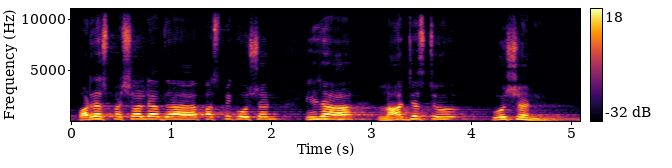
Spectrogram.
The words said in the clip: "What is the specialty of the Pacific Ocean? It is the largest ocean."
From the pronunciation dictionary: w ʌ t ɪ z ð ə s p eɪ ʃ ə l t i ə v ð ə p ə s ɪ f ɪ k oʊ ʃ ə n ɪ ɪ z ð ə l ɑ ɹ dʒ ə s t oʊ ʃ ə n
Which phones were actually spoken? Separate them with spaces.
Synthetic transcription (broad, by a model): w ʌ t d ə s p eɪ ʃ ə l t i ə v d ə p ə s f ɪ k oʊ ʃ ə n ɪ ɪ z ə l ɑ ɹ dʒ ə s t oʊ ʃ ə n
